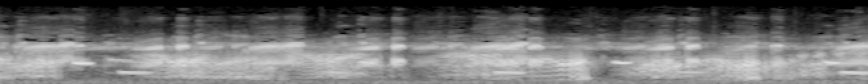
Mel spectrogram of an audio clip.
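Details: Dense frog chorus of overlapping croaks and bright short notes, loud and steady with a few quick pauses, several callers heard at once.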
